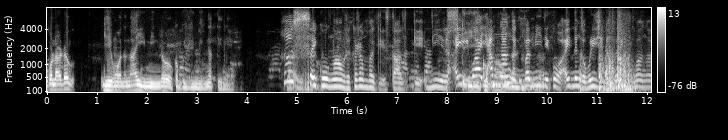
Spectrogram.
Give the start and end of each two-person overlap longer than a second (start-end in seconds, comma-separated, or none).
8.0-9.9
